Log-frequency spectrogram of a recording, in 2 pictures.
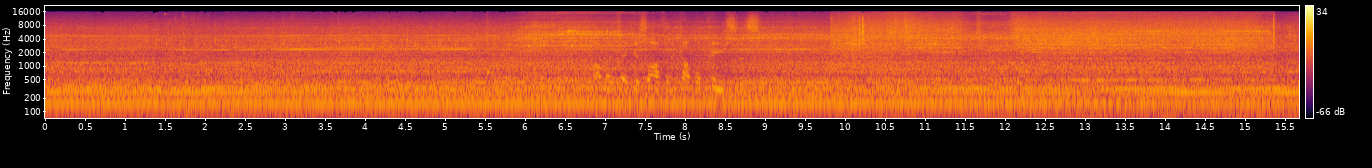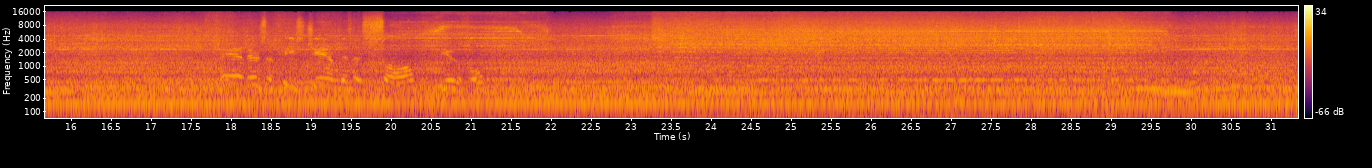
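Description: Circular sawmill running with a steady low drone, its large circular blade sawing a white pine log. The sound turns harsher and brighter in several stretches while the blade is in the wood.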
